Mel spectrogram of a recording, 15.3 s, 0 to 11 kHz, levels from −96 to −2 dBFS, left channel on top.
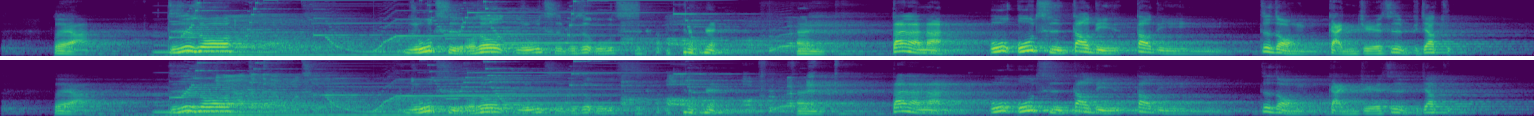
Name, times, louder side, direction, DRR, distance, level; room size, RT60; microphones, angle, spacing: voice 1, 0.5-0.9 1.7-2.3 4.0-6.3 6.8-7.2 8.0-8.2 8.9-9.5 9.9-12.3 12.6-14.5, left 5 dB, 70° left, 13 dB, 0.4 m, -27 dB
sound 1, 0.9-10.1, right 2 dB, 65° right, 0.7 m, -52 dB
sound 2, 1.5-7.9, left 4 dB, 40° left, 1.2 m, -40 dB
voice 2, 2.1-3.5 6.2-6.4 6.6-6.9 7.4-8.3 8.9-9.6, right 2 dB, 80° right, -1 dB, 2.0 m, -41 dB
17.0 x 16.0 x 3.5 m, 2.6 s
head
